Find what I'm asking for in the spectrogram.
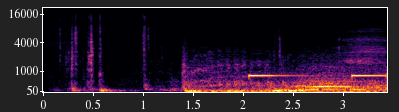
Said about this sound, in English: Uh, the V8's got a nice little growl to it. Sounds pretty racy.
